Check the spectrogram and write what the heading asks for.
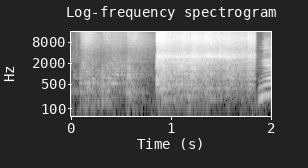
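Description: A drink can being cracked open: a sudden loud hiss of escaping gas, starting about a second in and lasting about a second before it cuts off.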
